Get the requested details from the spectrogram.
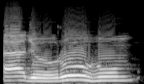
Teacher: حمزہ کو جیم کے ساتھ ملانا ہے، جیم ساکن ہے تو یہاں پر قلقلہ کریں گے. اجرہم، را کے اوپر پیش ہے تو موٹا کرنا ہے، ہا کو میم کے ساتھ ملانا ہے.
